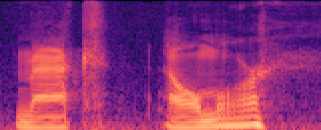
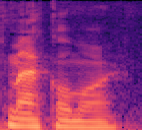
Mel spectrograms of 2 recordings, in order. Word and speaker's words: Macklemore: Is his name, like, Mac Elmore? – No, it's just Macklemore, like Cher, only with more syllables.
